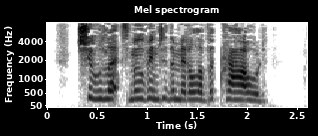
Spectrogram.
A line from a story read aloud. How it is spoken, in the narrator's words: I plead with her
